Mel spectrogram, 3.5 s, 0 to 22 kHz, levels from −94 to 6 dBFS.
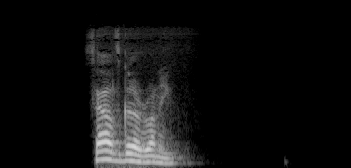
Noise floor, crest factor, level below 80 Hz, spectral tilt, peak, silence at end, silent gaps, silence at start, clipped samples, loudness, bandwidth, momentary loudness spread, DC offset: under -90 dBFS; 18 dB; -64 dBFS; -8.5 dB/octave; -4 dBFS; 1.8 s; none; 0.95 s; under 0.1%; -18 LUFS; 11 kHz; 9 LU; under 0.1%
